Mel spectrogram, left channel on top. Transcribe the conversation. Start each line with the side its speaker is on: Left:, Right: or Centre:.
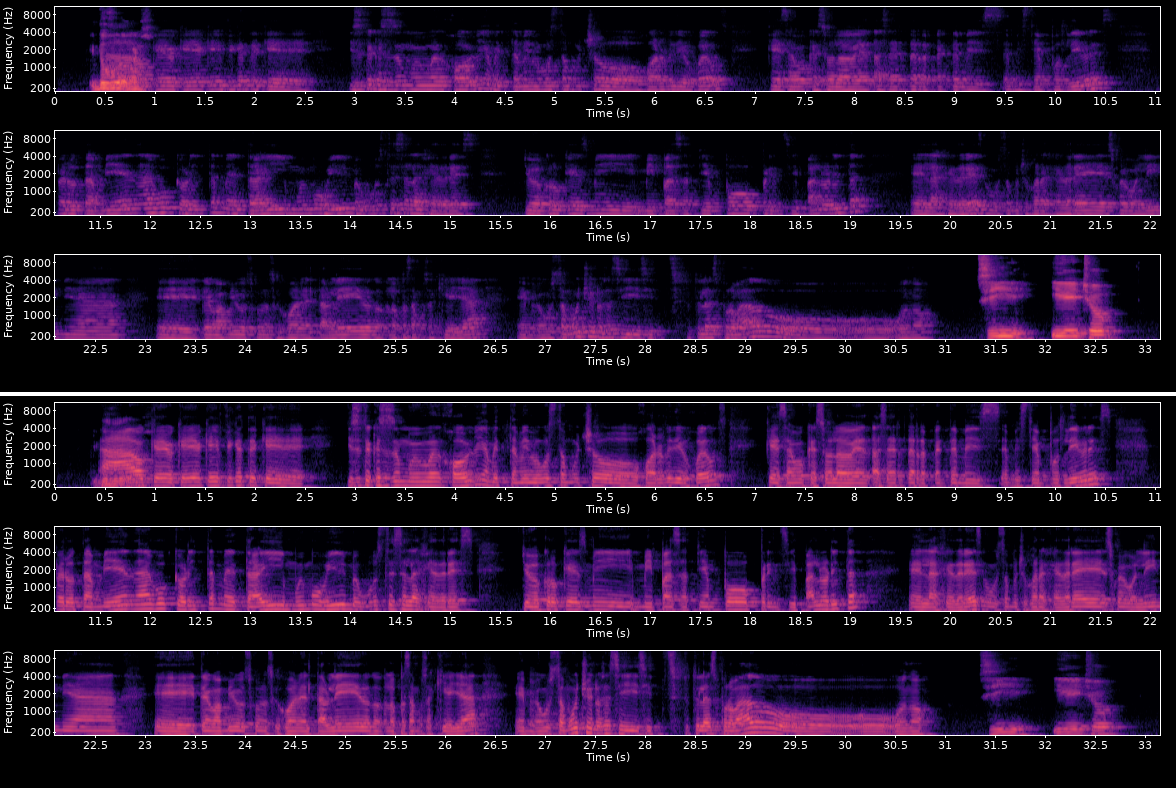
Left: ¿Y tú
Right: Ah,
Left: juegas?
Right: ok, ok, ok. Fíjate que yo siento que ese es un muy buen hobby. A mí también me gusta mucho jugar videojuegos, que es algo que suelo haber- hacer de repente en mis, en mis tiempos libres. Pero también algo que ahorita me trae muy movido y me gusta es el ajedrez. Yo creo que es mi, mi pasatiempo principal ahorita. El ajedrez, me gusta mucho jugar ajedrez, juego en línea, eh, tengo amigos con los que juegan el tablero, nos lo pasamos aquí y allá. Eh, me gusta mucho y no sé si, si, si tú la has probado o, o- o no.
Left: Sí, y de hecho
